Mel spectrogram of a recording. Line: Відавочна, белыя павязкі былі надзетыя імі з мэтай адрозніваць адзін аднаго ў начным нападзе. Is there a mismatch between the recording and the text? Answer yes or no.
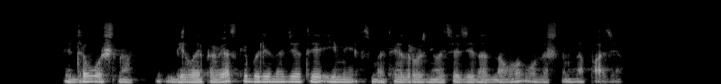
no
